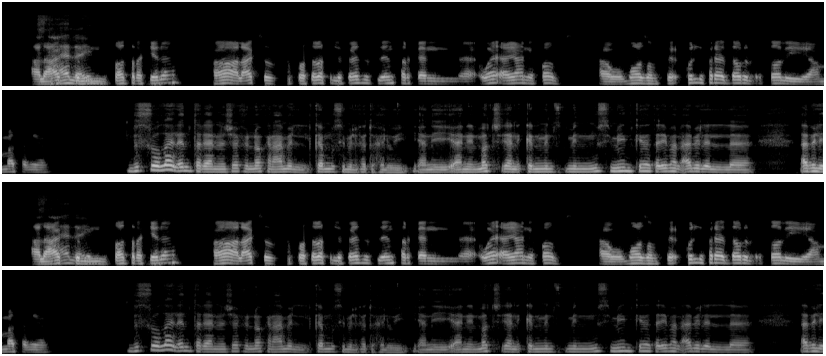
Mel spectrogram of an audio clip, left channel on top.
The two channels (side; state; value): both; normal; correlation 0.37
